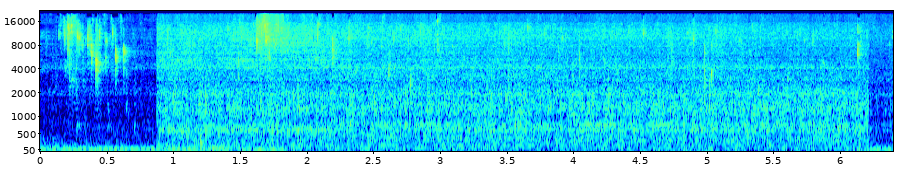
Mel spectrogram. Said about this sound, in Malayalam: എണ്ണ നന്നായിട്ട് ചൂടായി കഴിയുമ്പോൾ ഇതിലോട്ട് നമ്മൾ പരത്തി വെച്ചിരിക്കുന്ന ചക്കക്കുരു വടയിട്ട് ഫ്രൈ ചെയ്തെടുക്കാം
